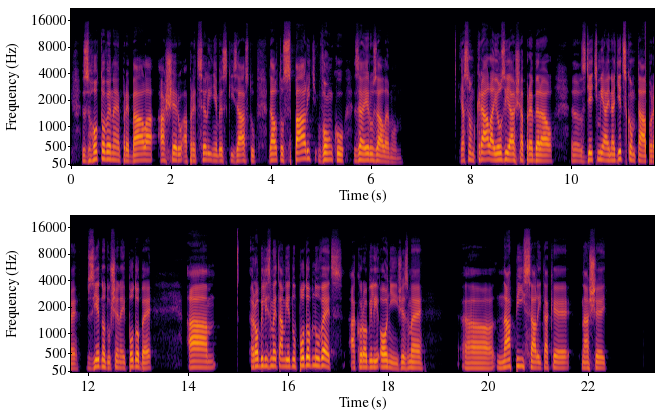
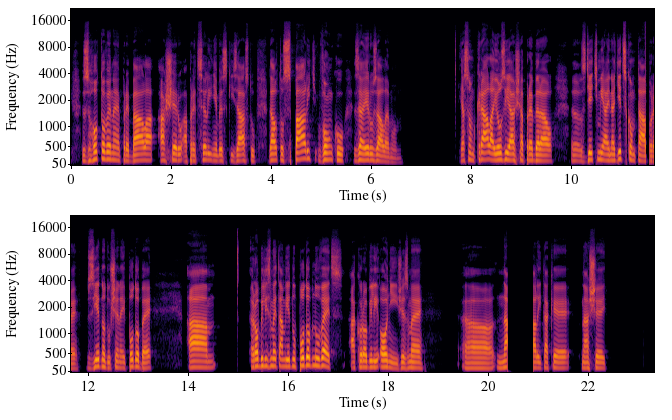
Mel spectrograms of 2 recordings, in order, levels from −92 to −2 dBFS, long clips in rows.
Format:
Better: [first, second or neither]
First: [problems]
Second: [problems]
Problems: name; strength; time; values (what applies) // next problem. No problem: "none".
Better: first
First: none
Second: audio cutting out; at 20 s for 0.5 s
